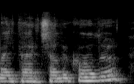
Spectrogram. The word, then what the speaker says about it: Çalikoğlu: And as Anatoly kindly introduced, and very well pronounced my surname, I am Alper Çalikoğlu, and I work as an assistant professor at Nazarbayev University in Kazakhstan.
